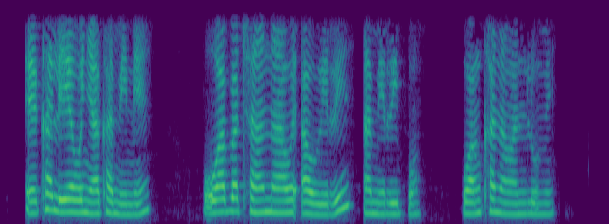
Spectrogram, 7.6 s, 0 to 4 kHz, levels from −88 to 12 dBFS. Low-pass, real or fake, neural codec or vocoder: 3.6 kHz; real; none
